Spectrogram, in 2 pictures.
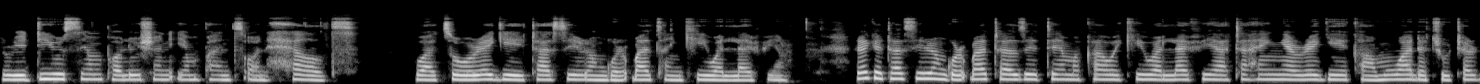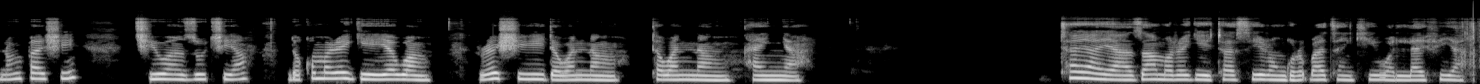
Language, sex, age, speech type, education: Hausa, female, 15-29, spontaneous, primary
